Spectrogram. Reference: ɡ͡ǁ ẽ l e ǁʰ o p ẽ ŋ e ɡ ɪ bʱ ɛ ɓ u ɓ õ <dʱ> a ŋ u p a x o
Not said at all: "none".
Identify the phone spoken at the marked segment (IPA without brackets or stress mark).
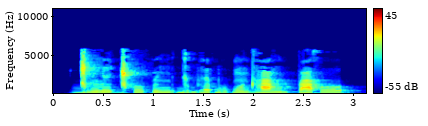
dʱ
